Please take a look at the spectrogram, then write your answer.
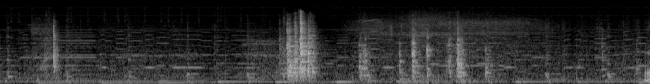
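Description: Screwdriver and loose metal parts clicking, scraping and clattering while a 1965 Evinrude 3hp outboard is taken apart, a run of small close-up knocks with one louder clank near the middle.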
